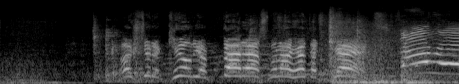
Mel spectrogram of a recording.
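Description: A man speaks with animation.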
